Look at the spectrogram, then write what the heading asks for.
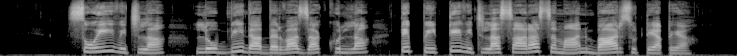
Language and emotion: Punjabi, neutral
